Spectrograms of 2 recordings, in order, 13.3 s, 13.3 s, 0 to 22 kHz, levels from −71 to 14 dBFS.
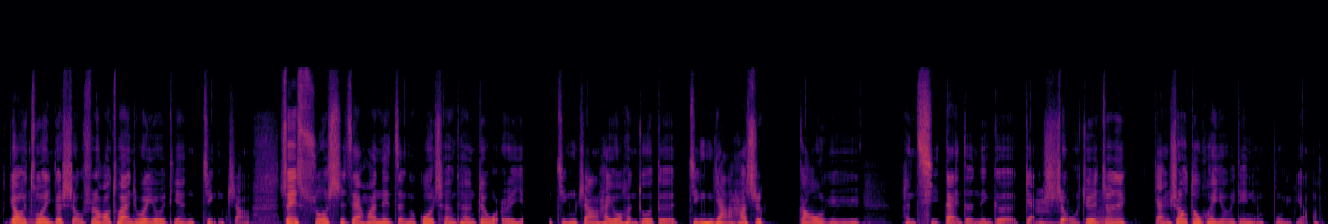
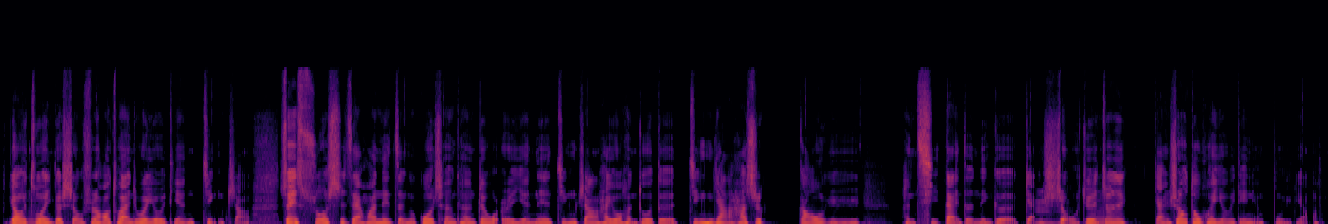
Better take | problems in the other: second | audio cutting out; at 5 s

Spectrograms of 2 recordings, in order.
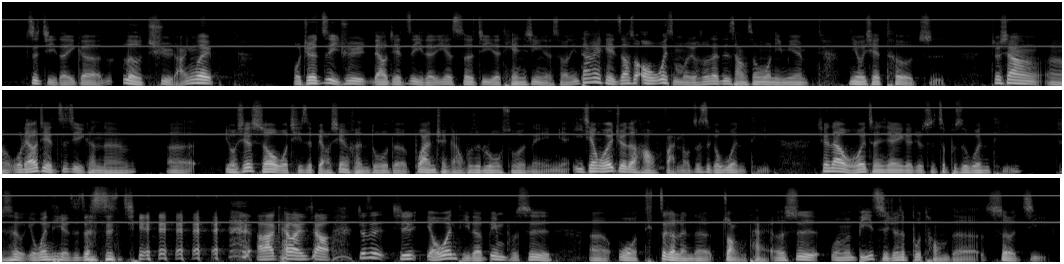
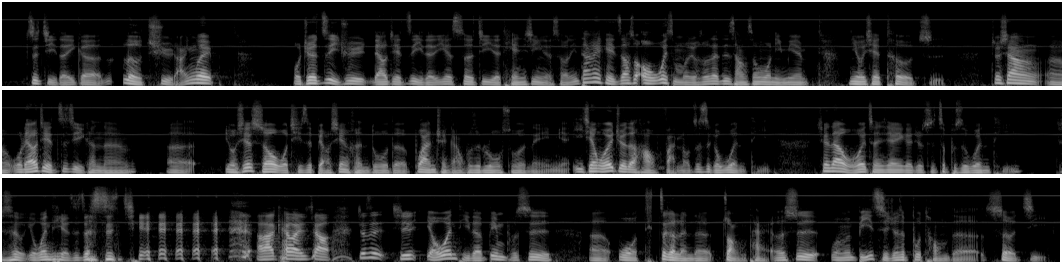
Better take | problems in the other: second | high-pitched whine; loud; throughout; 9 kHz, 6 dB below the speech; faint in the second

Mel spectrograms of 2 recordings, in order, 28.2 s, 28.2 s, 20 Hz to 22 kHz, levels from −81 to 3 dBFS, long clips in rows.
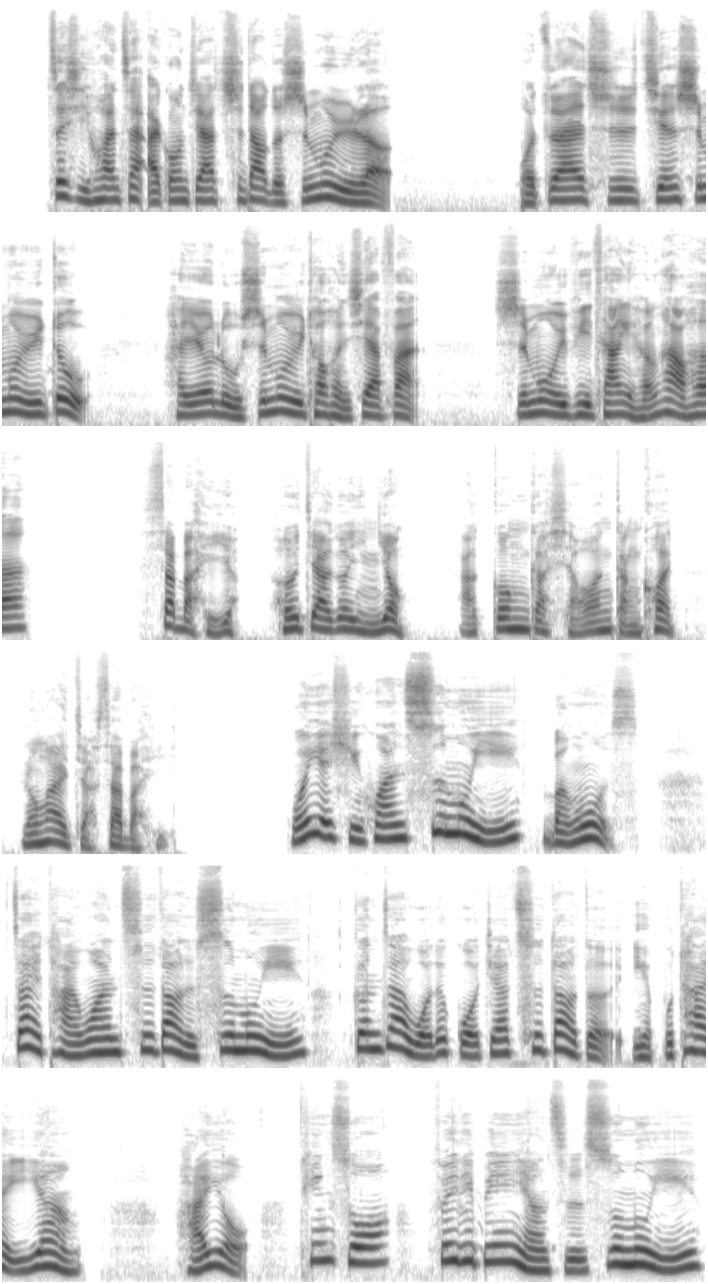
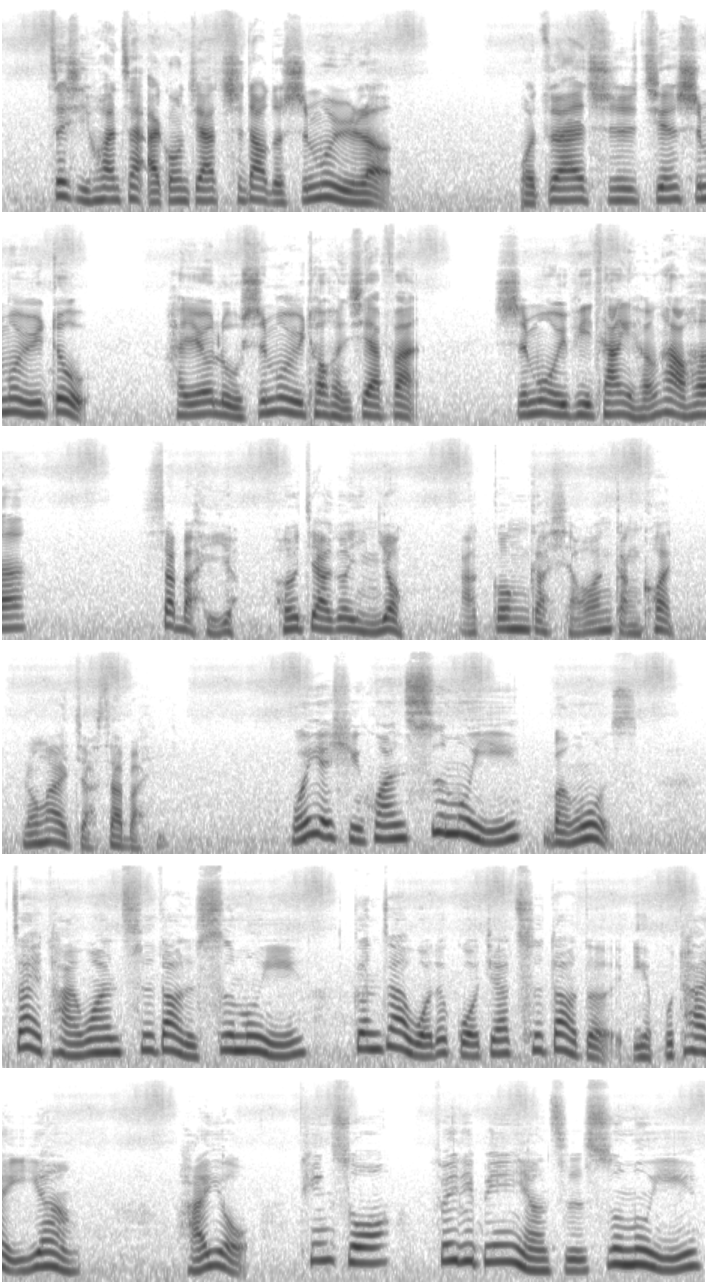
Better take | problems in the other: first | hiss; faint; throughout; 25 dB below the speech

